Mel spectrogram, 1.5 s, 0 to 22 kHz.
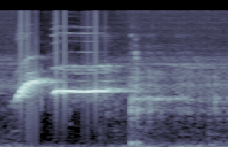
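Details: Captive female Timneh African grey parrot indoors, 2012, giving a clear whistle that sweeps upward, holds steady, then drops to a lower sustained tone before fading.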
